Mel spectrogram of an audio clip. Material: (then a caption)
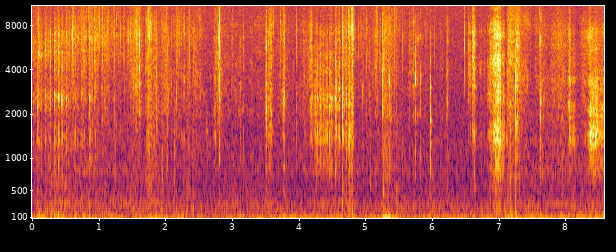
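Soap. A utility knife carves flakes and scrapes powder from the surface of a solid green soap bar labelled avocado soap, held in the hand. Dense, short, crisp scraping and crumbly crunching ticks with bright flake edges run over a steady low rumble, with brief dry rasps and no ringing.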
